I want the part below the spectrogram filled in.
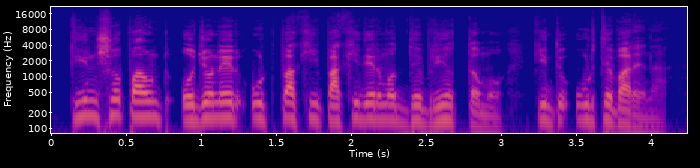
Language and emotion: Bengali, neutral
